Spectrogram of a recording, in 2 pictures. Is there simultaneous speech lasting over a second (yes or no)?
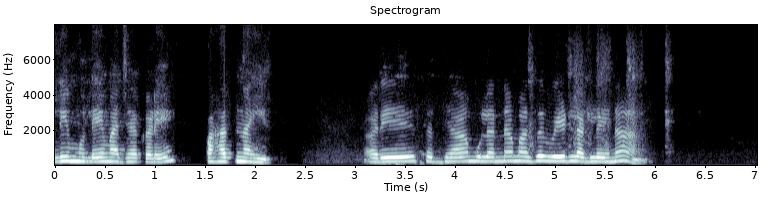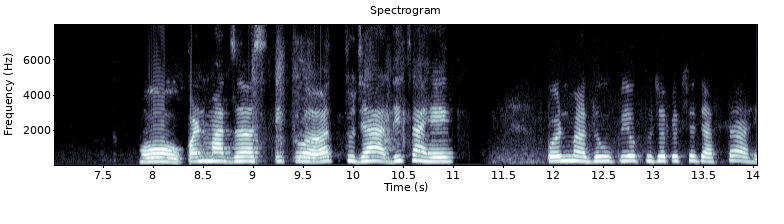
no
